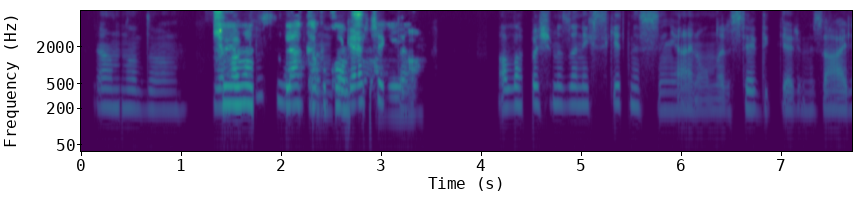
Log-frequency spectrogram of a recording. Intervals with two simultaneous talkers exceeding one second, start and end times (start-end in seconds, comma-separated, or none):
1.3-3.3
